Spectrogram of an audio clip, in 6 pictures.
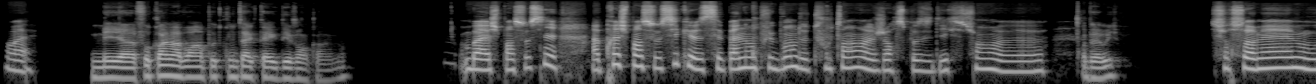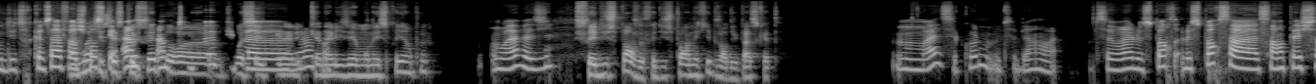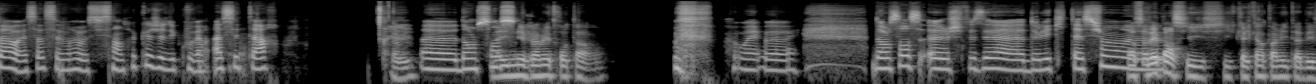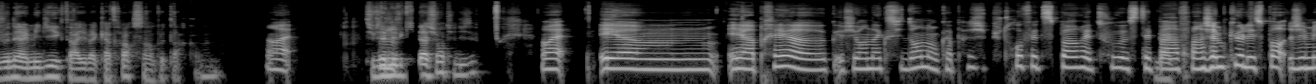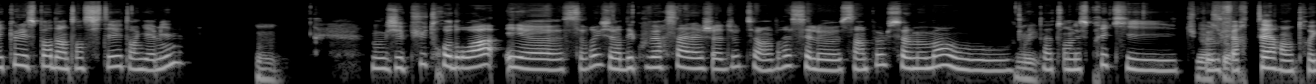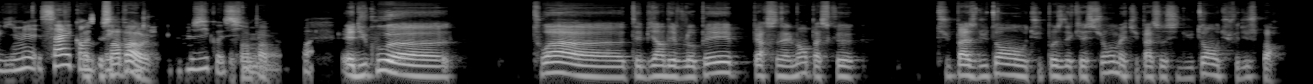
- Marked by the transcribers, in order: tapping; other background noise; chuckle; drawn out: "hem"; stressed: "taire"
- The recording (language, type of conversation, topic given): French, unstructured, En quoi l’auto-réflexion peut-elle enrichir notre parcours de développement personnel ?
